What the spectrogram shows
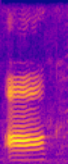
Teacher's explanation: इसका उच्चारण नाक और मुंह दोनों से होता है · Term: अनुनासिक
